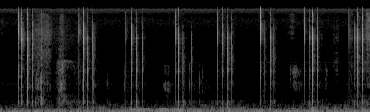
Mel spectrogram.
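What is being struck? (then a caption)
Small oval wooden brush back. Long nails tap and scratch the back of a small oval brush made of solid wood with a rope loop. Sharp, bright clicks land in quick clusters with almost no ring, separated by soft scratchy rasps over a steady low hum.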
